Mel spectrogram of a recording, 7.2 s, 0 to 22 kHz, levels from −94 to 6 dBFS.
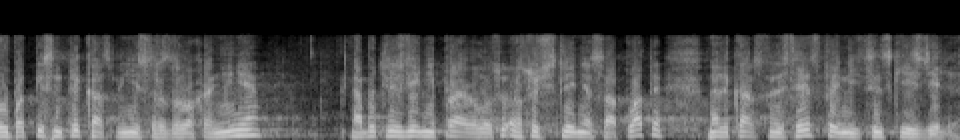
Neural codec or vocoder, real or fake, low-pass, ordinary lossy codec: codec, 16 kHz, 8 kbps, FreqCodec, smaller model; fake; none; none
